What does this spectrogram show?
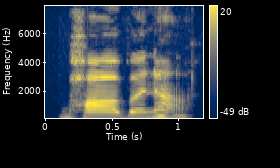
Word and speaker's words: Bhavana: Keeping your hand in front of your face, feel the puff of air. Bhavana.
